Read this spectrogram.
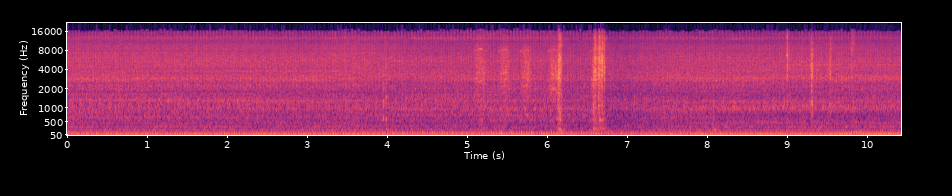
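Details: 2008 Mazdaspeed 3 turbo petrol idling after CorkSport high-pressure fuel pump internals install, before road test: smooth, steady low idle with an even beat and no misses, knocks or hunting; idling normally.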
